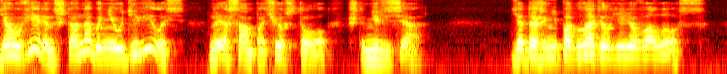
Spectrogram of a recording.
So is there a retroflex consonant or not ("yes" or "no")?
yes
